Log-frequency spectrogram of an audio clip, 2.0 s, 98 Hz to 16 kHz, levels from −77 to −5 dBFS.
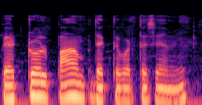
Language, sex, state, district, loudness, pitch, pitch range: Bengali, male, Tripura, West Tripura, -18 LUFS, 120 Hz, 115-135 Hz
